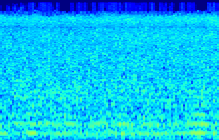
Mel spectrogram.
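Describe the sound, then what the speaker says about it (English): Honey bees buzz steadily at a hive frame during a honey harvest, a close, continuous drone with a few wingbeat tones weaving in and out. "Oh, there's a bee in a hole right there."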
